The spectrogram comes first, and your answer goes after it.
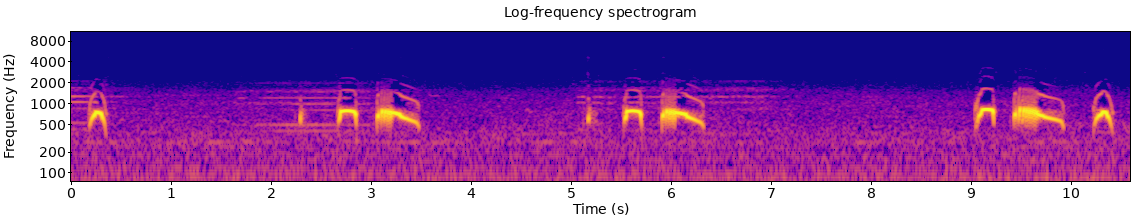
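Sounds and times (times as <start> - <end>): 
spotted dove cooing: 0.0 - 0.4, 2.7 - 3.5, 5.5 - 6.4, 9.0 - 10.5.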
